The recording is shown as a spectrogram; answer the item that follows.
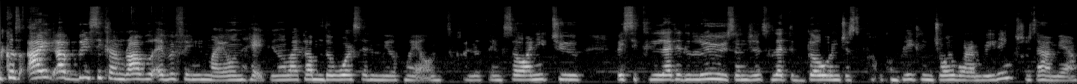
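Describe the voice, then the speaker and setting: Speaking at a very fast pace with hardly any pauses, a woman with a non-native accent keeps a fairly high pitch and fairly even intonation. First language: not English. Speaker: comics podcast co-host. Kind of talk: casual chat. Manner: halting.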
